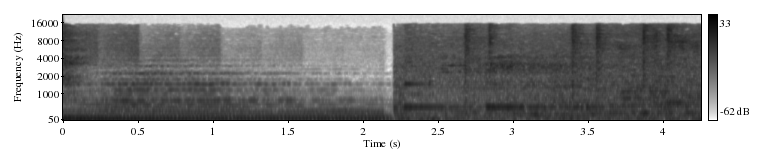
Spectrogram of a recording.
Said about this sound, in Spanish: El hipertren de la Balearic Network.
